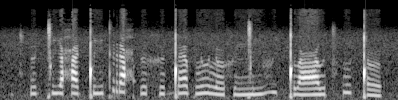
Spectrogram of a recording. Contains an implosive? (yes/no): no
